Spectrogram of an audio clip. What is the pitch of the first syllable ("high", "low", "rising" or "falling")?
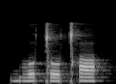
low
